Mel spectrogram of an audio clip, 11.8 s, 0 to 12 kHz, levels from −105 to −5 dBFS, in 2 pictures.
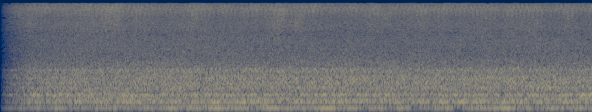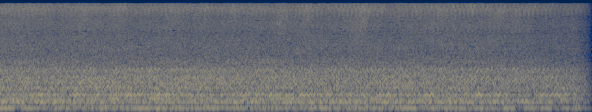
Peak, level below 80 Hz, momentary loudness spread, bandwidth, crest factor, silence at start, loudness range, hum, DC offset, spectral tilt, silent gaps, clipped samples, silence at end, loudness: -24 dBFS; -58 dBFS; 2 LU; 11.5 kHz; 14 dB; 0.05 s; 1 LU; none; under 0.1%; -2.5 dB/octave; none; under 0.1%; 0 s; -38 LUFS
